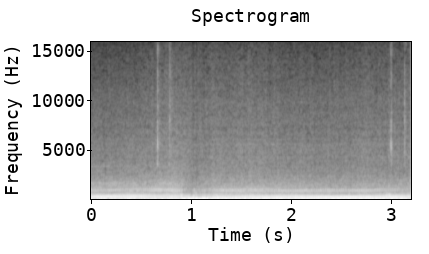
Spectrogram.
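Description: Under hard acceleration, the 3.0 L 120-degree V6 of a 2025 McLaren Artura Spider rises, dips sharply at a gear shift, then climbs again, loud and close from the cabin without voices.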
